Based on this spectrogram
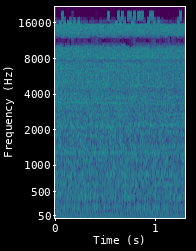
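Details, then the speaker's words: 2-door Ford Escort after converting the AC compressor into an idler pulley with a new bearing and refitting the stock belt: smooth, even idle hum with no squeal, chirp or grinding and no warning lights; the fix works. "So that works. I'm pretty happy with it. Sounds good. I don't have any warning lights."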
